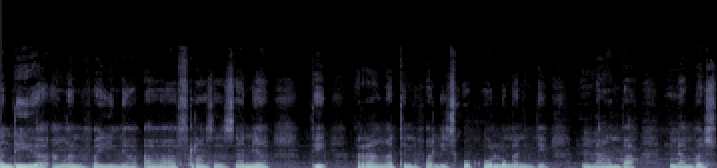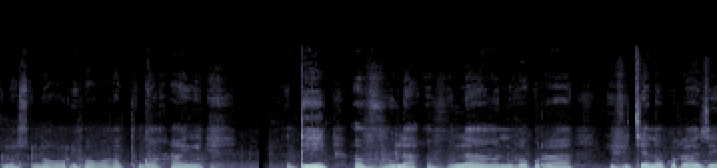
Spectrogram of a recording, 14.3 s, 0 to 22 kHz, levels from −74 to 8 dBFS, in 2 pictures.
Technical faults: repeated buffer

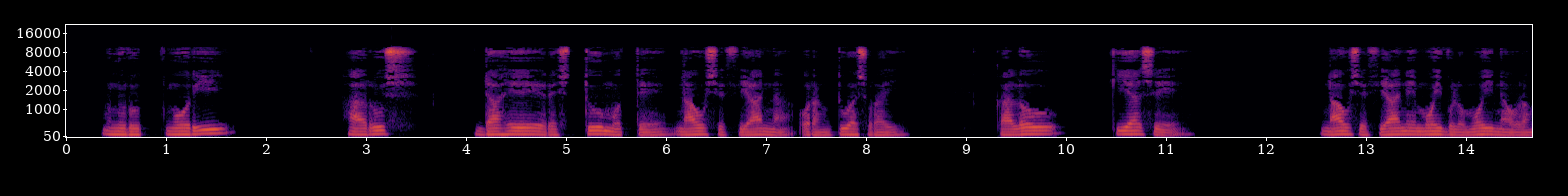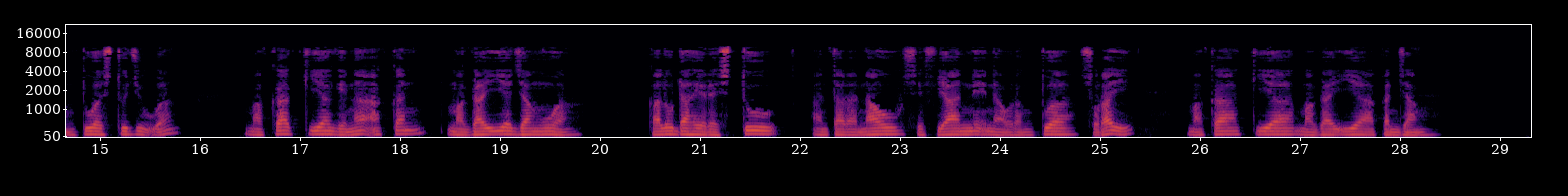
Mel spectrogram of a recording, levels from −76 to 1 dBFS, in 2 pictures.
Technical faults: Vorbis compression; pre-echo

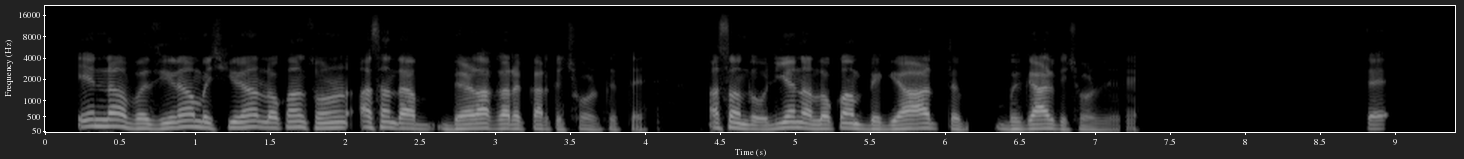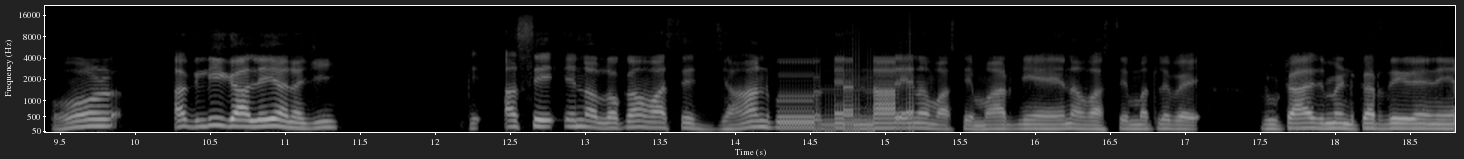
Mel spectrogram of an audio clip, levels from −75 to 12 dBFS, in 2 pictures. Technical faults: robotic sound from repeated short buffers

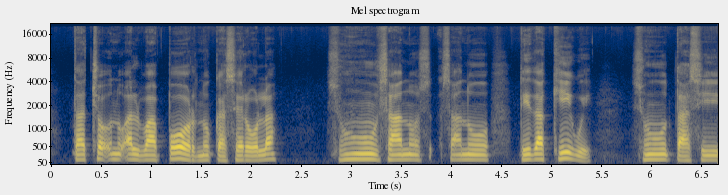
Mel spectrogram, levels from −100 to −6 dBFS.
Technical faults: none

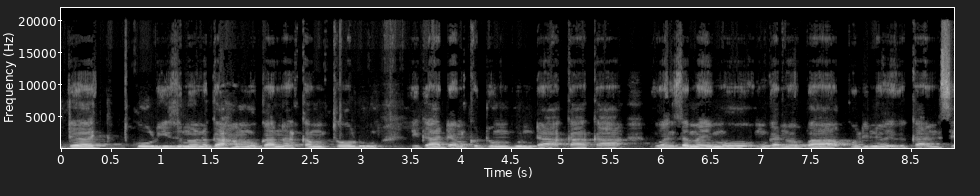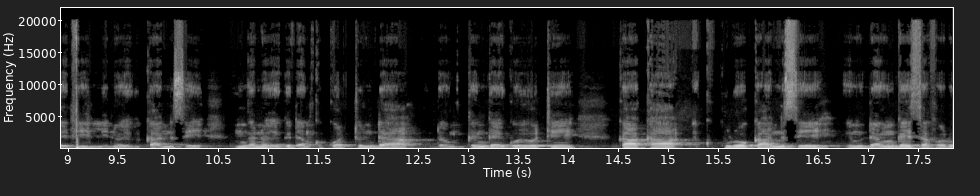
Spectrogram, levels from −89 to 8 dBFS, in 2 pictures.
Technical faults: lost packet rebuilt from error correction; short concealed packet loss

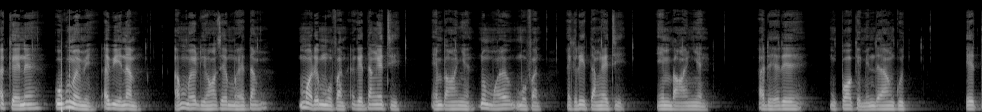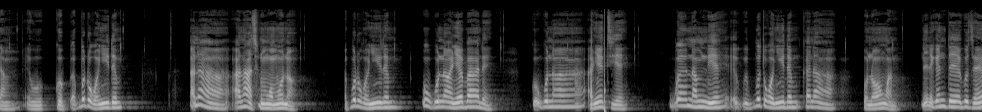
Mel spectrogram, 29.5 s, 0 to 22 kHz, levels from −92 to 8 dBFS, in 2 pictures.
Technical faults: loud pop

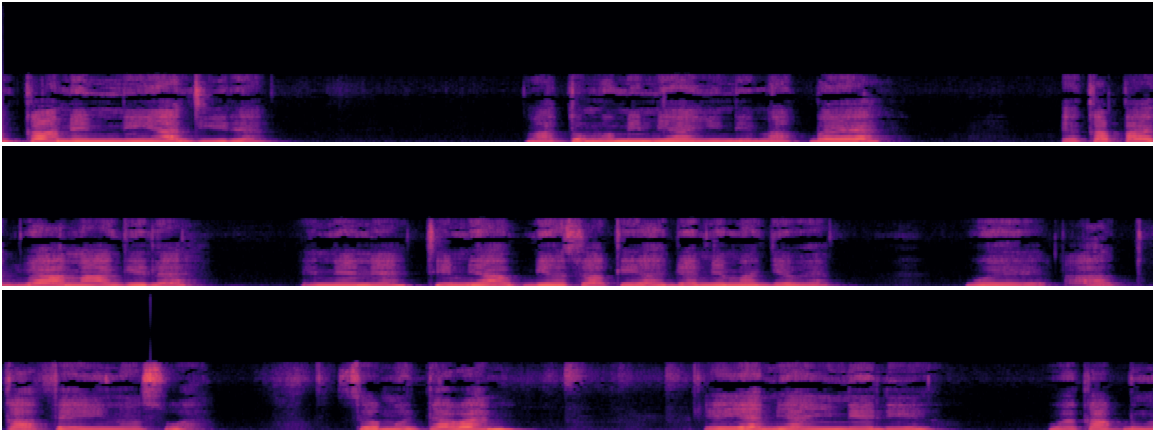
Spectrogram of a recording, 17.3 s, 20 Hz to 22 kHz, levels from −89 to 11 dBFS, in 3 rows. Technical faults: low-bitrate audio saved at a high bitrate

